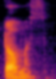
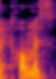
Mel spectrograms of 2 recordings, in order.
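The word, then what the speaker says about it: Thomas: Name इनका है ये इनका नेम है टॉमस। ठीक है? या थॉमस आप जब आप प्रोनाउंस करें।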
